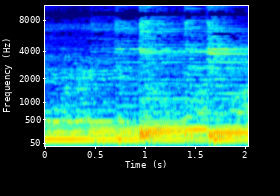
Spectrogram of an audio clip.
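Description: Acoustic guitar strumming chords, with fresh strums about a second in and again a little after.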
